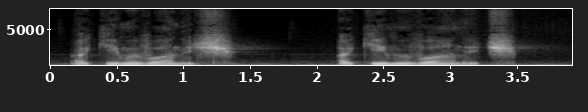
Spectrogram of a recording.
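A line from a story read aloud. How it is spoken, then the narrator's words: Sleepy mumble. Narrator (Russian): бормотал он во сне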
